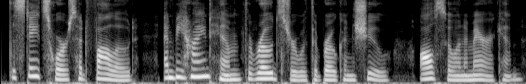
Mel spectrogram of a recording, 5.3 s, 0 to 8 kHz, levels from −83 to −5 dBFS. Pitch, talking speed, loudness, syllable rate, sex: 185 Hz, 195 wpm, -19 LUFS, 6.2 syllables/s, female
